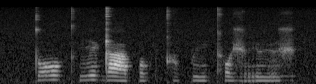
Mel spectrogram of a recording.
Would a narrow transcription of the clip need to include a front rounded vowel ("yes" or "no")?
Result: yes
